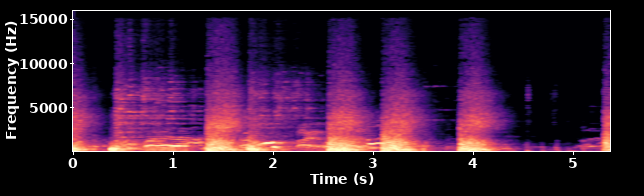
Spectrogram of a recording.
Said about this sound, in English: I think I shoot out the lights before I go.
